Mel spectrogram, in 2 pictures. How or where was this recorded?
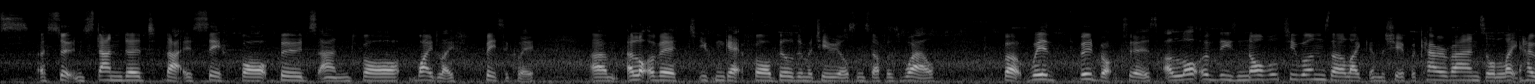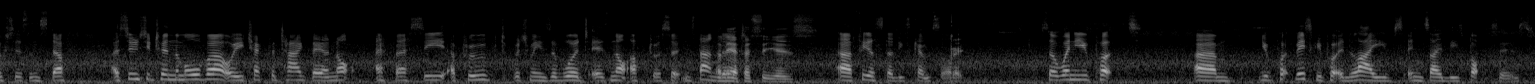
outdoors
